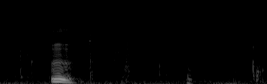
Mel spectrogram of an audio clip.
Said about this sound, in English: Sorry, I had to take a sip of water because I'm flapping my gums a little too much.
